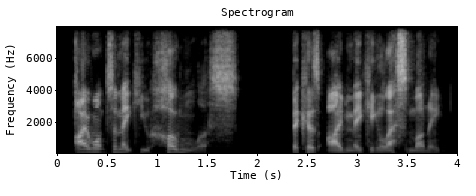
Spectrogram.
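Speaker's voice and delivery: ordinary delivery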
